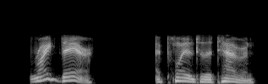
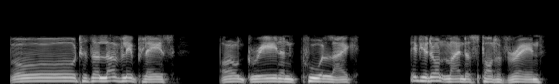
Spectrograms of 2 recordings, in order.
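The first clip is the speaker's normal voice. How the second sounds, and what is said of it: Funny Irish accent. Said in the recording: “He had a funny accent.”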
